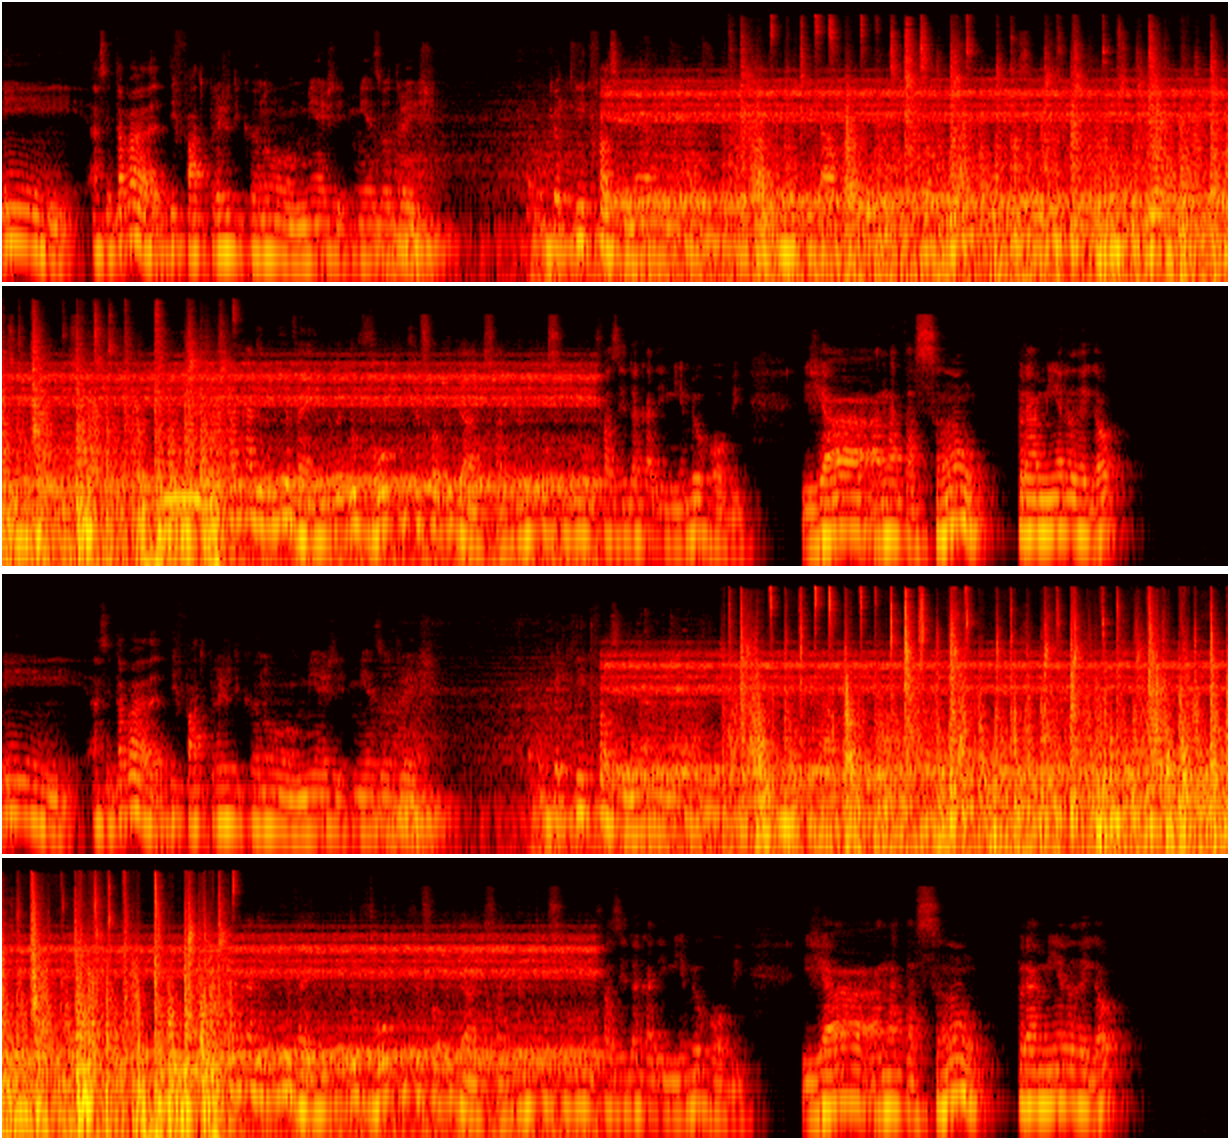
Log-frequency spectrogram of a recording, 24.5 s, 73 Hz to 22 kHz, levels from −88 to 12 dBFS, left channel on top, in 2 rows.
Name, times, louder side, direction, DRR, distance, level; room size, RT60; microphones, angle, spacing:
voice 1, 0.0-4.3 5.2-7.0 7.3-11.8 12.2-19.6 20.3-22.0 22.4-23.3, left 1 dB, 35° left, 2 dB, 0.6 m, -33 dB
sound 1, 3.7-9.1 12.4-13.2, left 1 dB, 55° right, 0.8 m, -41 dB
sound 2, 6.0-18.2, equal, 20° right, 1.1 m, -34 dB
sound 3, 7.2-14.7, right 4 dB, 80° right, 0.3 m, -27 dB
3.6 x 2.1 x 2.4 m, 0.43 s
head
